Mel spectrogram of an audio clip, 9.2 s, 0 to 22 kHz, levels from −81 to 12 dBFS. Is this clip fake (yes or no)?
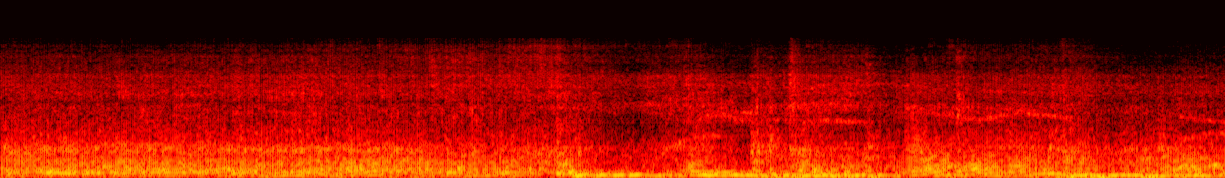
yes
